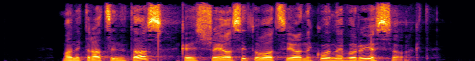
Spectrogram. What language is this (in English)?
Latvian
